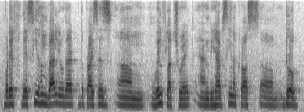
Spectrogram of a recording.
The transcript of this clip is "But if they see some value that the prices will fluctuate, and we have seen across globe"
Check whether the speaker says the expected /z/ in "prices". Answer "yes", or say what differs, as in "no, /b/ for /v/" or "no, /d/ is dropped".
yes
